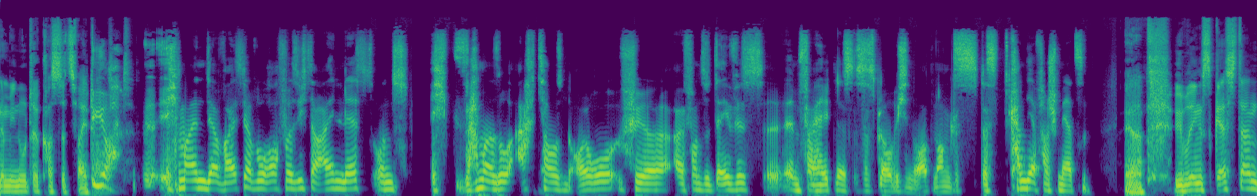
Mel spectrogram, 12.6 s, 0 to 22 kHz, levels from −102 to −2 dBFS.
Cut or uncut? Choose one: uncut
